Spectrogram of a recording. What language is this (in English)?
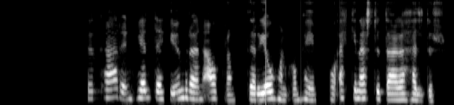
Icelandic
